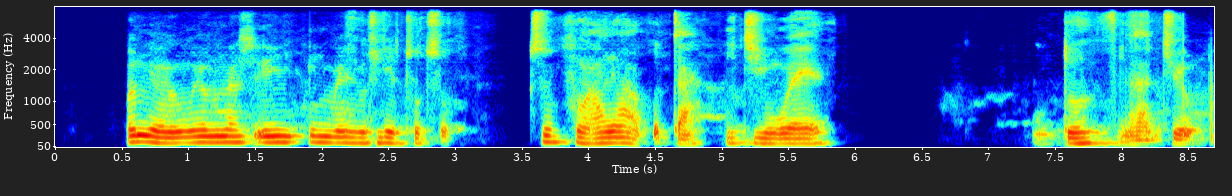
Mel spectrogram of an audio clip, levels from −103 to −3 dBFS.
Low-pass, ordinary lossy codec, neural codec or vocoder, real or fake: 7.2 kHz; none; codec, 16 kHz, 2 kbps, FreqCodec, larger model; fake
